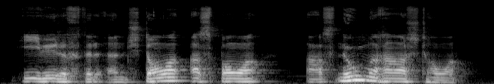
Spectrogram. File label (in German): Sennwald Spruch, Sennwalder Dialekt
